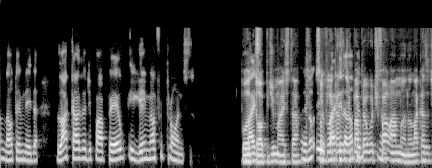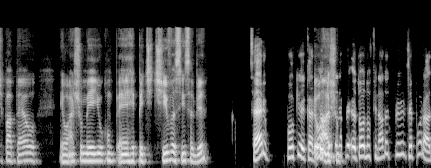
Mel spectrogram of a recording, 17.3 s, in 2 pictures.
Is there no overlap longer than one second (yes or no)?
no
